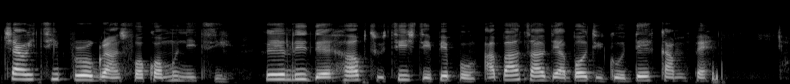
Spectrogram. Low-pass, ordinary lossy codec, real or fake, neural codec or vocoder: 7.2 kHz; none; real; none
